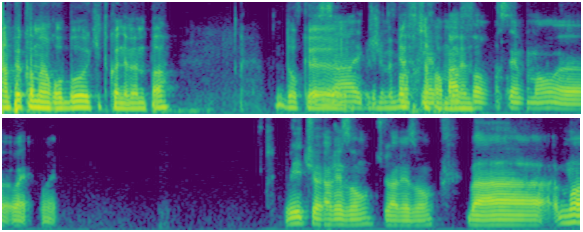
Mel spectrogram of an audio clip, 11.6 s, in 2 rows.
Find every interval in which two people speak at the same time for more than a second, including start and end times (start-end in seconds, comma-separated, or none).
3.0-4.7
